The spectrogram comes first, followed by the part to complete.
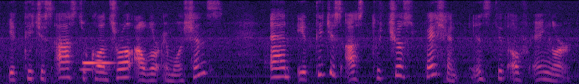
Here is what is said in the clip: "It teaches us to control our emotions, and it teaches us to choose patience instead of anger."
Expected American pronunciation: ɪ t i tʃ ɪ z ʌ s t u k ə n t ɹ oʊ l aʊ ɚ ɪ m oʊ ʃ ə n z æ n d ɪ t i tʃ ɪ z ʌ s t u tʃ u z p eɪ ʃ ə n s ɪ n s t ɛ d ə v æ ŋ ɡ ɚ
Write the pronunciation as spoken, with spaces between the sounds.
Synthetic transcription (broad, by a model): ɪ t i tʃ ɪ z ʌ s t u k ə n t ɹ oʊ l aʊ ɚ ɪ m oʊ ʃ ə n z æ n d ɪ t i tʃ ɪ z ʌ s t u tʃ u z p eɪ ʃ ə n ɪ n s t ɛ d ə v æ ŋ ɡ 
